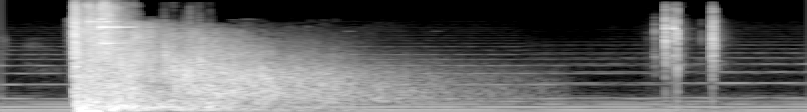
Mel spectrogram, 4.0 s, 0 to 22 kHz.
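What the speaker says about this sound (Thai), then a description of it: "ปลดเซฟปืน แล้วจึงเหนี่ยวไกซาโก้จุด375ไปทันที" A Sako .375 rifle fires a single loud, sharp shot at night in a forest, and its boom decays slowly across about two seconds. A few faint clicks follow near the end.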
